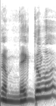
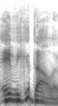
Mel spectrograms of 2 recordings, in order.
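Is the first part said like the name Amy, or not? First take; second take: not; like Amy. First: It is said as the usual single word amygdala. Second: It starts like the name Amy, then Gadala. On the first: The speaker calls it right. "wait, you mean Amygdala?" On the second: The speaker calls it wrong. "Did he know that he was saying it wrong?"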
